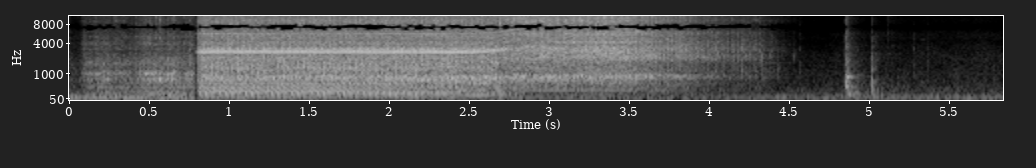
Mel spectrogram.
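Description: Corded jigsaw switched on about a second in, running and sawing through weathered wood for about two and a half seconds, then winding down as it is switched off. A single sharp click follows near the end.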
